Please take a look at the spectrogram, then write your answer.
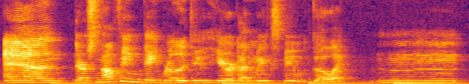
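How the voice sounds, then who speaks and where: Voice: medium pitch, fairly even intonation, takes it slowly, a little hiss or hum. A person giving a casual, opinionated film review in a rambling, conversational way. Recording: roomy echo, music underneath.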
